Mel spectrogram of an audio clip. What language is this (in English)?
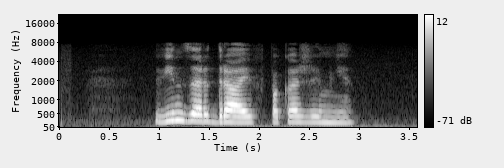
Russian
